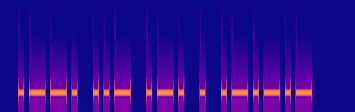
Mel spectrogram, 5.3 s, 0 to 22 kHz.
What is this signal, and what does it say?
Morse code, heard as a keyed tone, about 16 wpm, 700 Hz. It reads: PURE.
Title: Sentences from Top 1600 Words 15wpm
